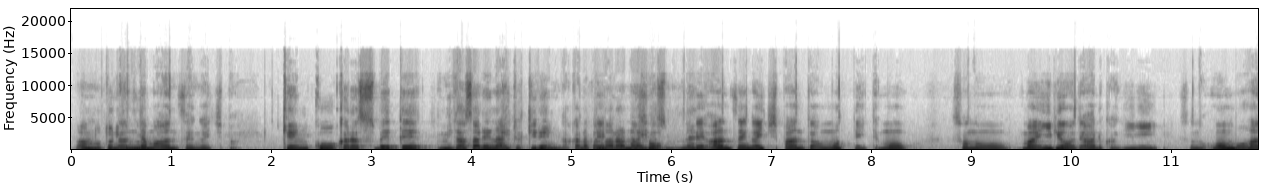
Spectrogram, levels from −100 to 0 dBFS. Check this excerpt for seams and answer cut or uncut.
uncut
